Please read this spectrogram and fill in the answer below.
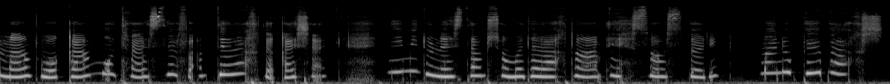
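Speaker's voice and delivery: put-on high, soft little-girl voice full of sorrow; tearful apology. A narrator's reading. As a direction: apologize to the tree near tears. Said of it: "قلب دورنا پر از غصه شد و اشکش در اومد".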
